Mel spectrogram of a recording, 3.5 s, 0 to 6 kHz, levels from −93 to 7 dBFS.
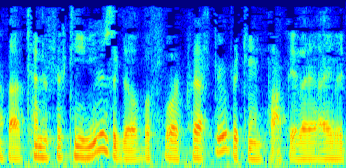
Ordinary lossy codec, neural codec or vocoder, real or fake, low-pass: MP3, 24 kbps; codec, 44.1 kHz, 3.4 kbps, Pupu-Codec; fake; 5.4 kHz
